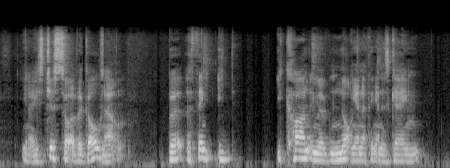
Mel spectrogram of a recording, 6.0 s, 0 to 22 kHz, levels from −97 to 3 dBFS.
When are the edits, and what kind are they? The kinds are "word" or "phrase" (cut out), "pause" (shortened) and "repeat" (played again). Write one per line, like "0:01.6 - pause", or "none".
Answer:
0:01.3 - word
0:02.7 - word
0:04.2 - word
0:04.7 - word
0:05.0 - word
